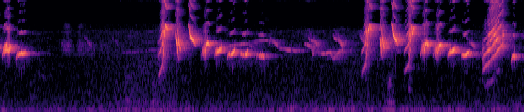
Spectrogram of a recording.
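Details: Oriental magpie-robin giving an intense lure song meant to stir other birds into singing: two loud bursts of rapid, sharp, downslurred whistles and buzzy chattering notes, about three per second, separated by a brief quiet gap.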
